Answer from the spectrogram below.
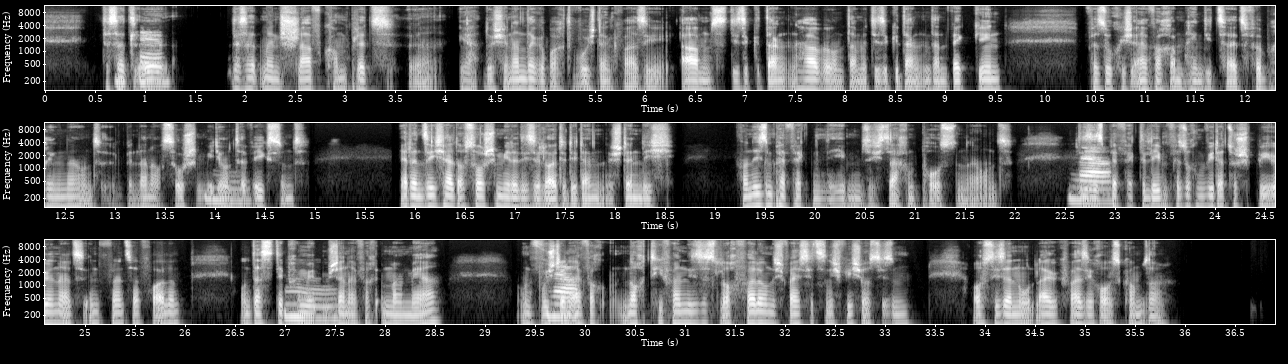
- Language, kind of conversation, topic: German, advice, Wie erlebst du nächtliches Grübeln, Schlaflosigkeit und Einsamkeit?
- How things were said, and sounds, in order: other background noise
